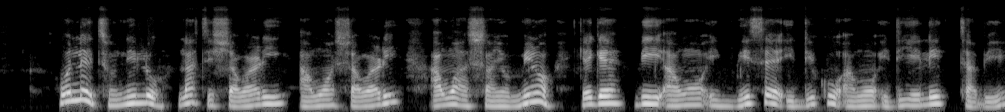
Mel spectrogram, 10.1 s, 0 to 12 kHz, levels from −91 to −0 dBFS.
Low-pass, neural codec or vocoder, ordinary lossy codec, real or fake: 7.2 kHz; none; Opus, 24 kbps; real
